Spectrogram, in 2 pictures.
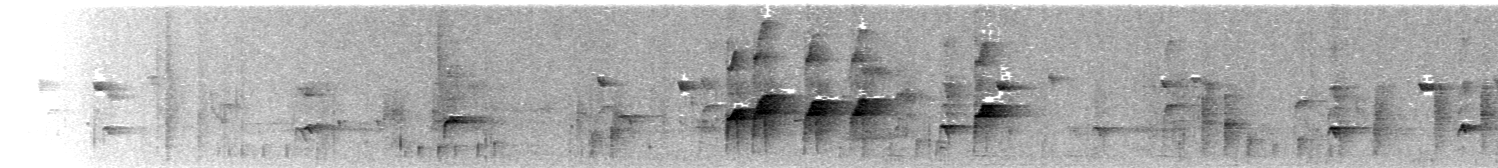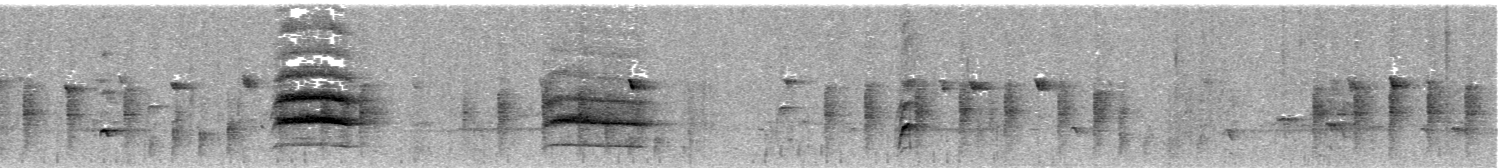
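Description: Woodland birds calling: many short, high chirps from several birds, with a run of loud calls about seven to ten seconds in and two longer, harsher calls near eighteen and twenty-one seconds, over a steady faint hiss. The sound fades in at the start.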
